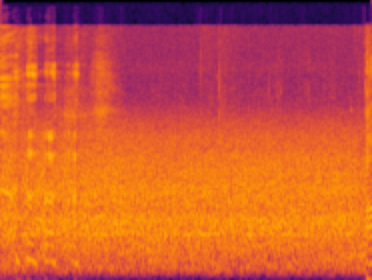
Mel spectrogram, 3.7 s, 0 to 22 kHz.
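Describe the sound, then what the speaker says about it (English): An American Airlines Boeing 787-8 Dreamliner arriving from Tokyo Haneda roars in to land at LAX, a loud, continuous broadband jet rumble very close by that fills every moment. "This is American Airlines Flight 26 coming in from Tokyo, Haneda on the 787-8 Dreamliner"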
